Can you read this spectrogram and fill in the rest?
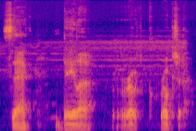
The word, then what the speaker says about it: Zach de la Rocha: Zach De La Rocha.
